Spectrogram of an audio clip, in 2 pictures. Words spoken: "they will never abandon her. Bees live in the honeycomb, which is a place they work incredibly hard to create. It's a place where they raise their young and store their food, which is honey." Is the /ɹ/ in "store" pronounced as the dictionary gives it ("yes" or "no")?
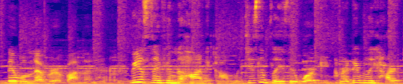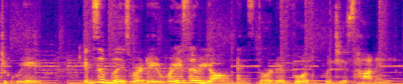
yes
